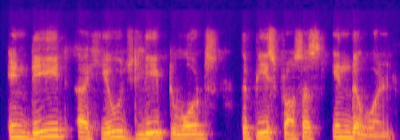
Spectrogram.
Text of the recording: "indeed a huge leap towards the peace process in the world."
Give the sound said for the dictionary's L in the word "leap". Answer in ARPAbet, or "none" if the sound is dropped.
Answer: L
